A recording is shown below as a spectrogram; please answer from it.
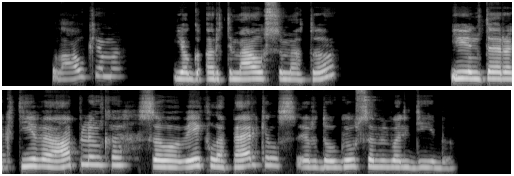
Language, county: Lithuanian, Vilnius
